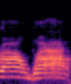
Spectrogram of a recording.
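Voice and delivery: barked out sharply and loudly. Retelling a note on saying the name, barking it at an idiot. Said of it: "the biggest idiot in the world".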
